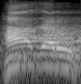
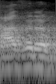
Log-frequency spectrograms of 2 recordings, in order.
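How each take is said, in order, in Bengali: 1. নামটি 'u' স্বরধ্বনি দিয়ে শেষ হয়। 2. নামটি 'a' স্বরধ্বনি দিয়ে শেষ হয়। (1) "নাম কি হাজারু" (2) "এটাকে আমরা গ্রামের গঞ্জের ভাষায় হাজারা বলি"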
